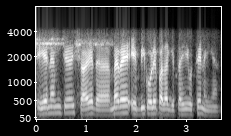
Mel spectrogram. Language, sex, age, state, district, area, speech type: Punjabi, male, 18-30, Punjab, Pathankot, urban, conversation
